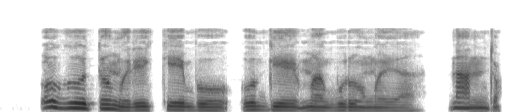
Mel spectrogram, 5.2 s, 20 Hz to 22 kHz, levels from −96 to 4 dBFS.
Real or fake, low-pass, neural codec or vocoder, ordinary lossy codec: fake; none; codec, 16 kHz, 8 kbps, FunCodec, trained on LibriTTS, 25 frames a second; none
